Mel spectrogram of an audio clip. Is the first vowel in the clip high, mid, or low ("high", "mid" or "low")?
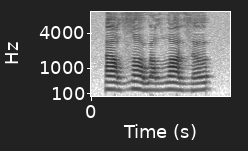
low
